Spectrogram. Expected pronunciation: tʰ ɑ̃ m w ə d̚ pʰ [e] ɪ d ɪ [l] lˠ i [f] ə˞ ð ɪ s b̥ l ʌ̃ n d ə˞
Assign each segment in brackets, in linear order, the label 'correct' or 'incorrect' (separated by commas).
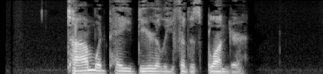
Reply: correct, incorrect, correct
